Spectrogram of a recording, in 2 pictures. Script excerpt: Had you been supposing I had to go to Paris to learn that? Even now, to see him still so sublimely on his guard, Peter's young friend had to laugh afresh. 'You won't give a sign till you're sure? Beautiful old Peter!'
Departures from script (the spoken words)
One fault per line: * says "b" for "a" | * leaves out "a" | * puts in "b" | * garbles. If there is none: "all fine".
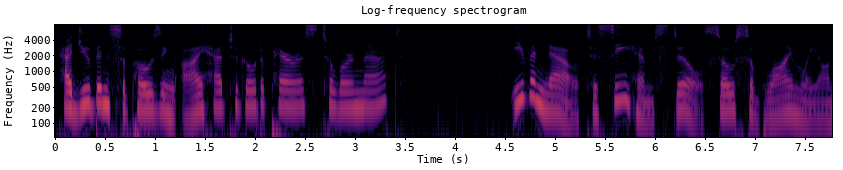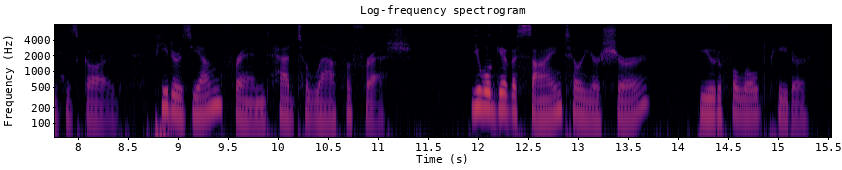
* says "will" for "won't"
